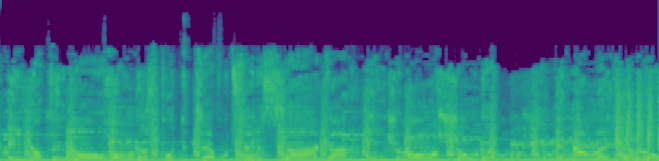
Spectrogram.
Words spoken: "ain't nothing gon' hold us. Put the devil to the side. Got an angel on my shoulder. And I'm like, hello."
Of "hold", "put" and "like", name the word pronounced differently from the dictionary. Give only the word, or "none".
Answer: none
